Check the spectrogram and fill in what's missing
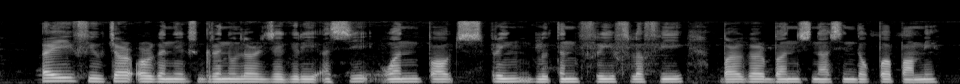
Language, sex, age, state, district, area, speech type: Manipuri, male, 18-30, Manipur, Churachandpur, rural, read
